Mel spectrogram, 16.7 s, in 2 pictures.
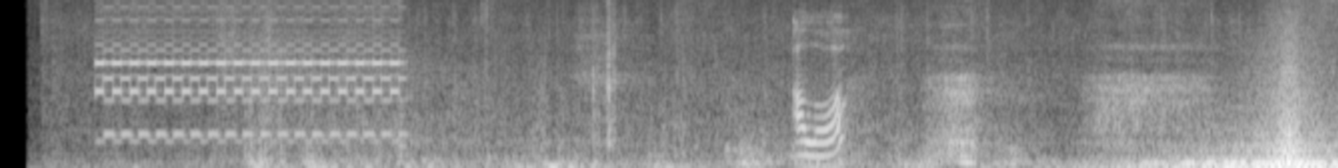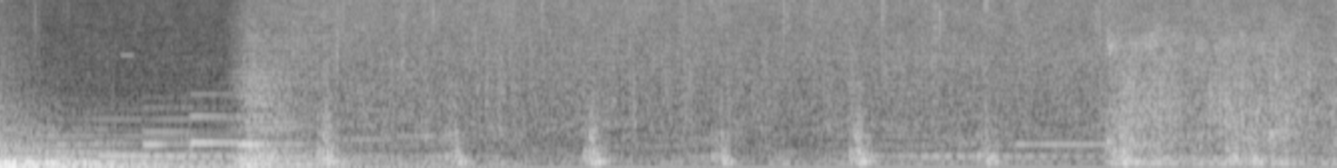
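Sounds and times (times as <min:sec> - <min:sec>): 
heavy rain: 0:00.2 - 0:16.7
low rumble of thunder: 0:01.5 - 0:12.6
speech: 0:05.0 - 0:06.3.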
